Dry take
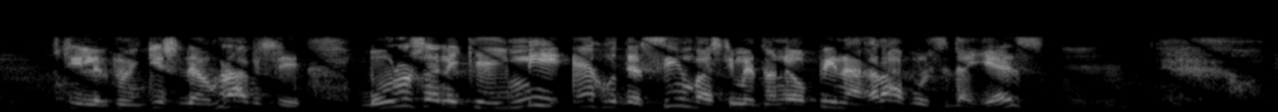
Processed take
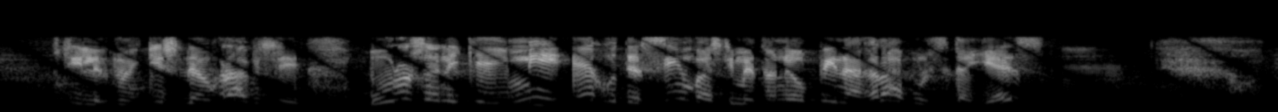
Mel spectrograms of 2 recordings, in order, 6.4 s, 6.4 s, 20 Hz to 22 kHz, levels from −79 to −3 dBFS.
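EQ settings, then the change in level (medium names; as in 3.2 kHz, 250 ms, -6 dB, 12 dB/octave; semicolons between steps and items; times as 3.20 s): high-pass 1.4 kHz 12 dB/octave; +6.0 dB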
